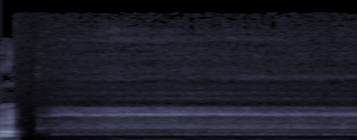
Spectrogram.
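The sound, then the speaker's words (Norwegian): A steady breathy hiss of ujjayi yoga breathing, air drawn in and out through the nose with a sound made at the back of a narrowed throat, holds evenly for a few seconds after a brief voiced onset. “Og så lager man en slags sånn lyd baki halsen som minner litt om hvesing eller susing eller havets pust, ocean breath.”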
